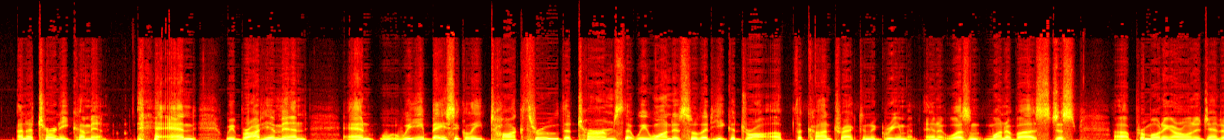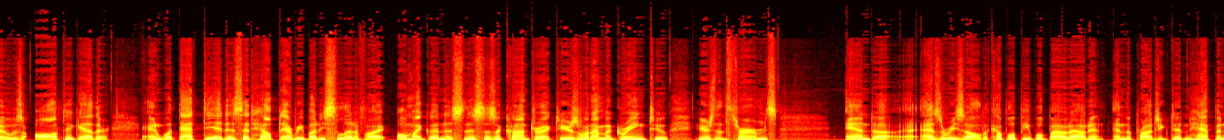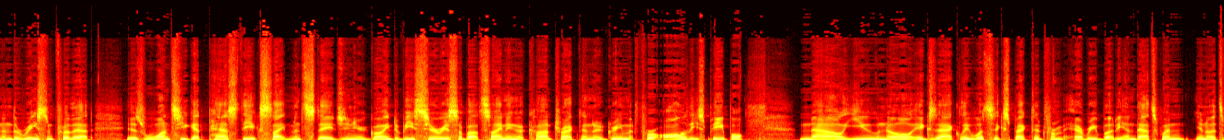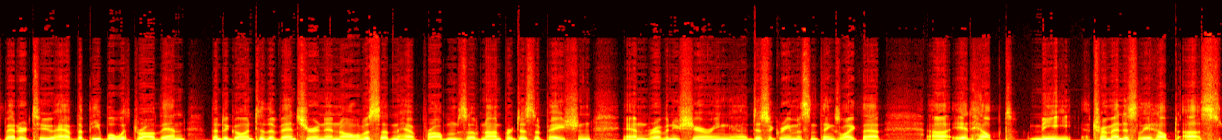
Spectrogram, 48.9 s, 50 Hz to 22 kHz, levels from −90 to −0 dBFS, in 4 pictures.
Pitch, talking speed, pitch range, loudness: 125 Hz, 210 wpm, 105-150 Hz, -18 LUFS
